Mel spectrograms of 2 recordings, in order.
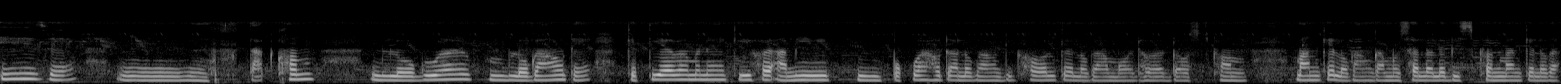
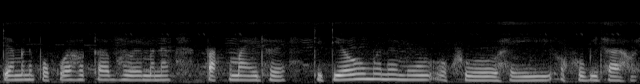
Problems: none marked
